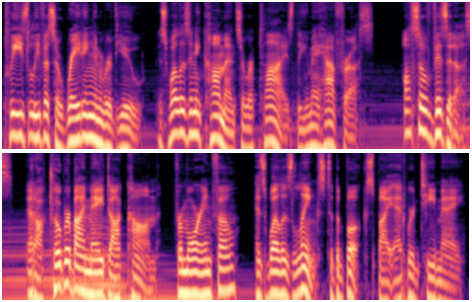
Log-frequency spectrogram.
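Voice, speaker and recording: A man's voice: mid-range voice, very animated, moderate pace, faint music behind. A man giving dramatic scripted narration as a podcast host and storyteller.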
